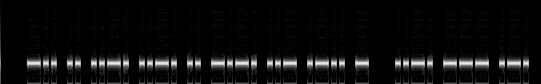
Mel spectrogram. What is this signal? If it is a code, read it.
Morse code, heard as a keyed tone, about 30 wpm, 1000 Hz. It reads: DIFFICULT FOR
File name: qotdfiles / 30wpm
